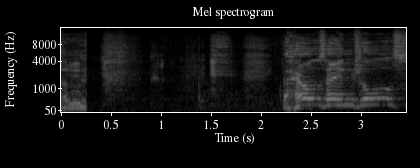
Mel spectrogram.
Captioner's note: Kate chuckles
